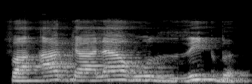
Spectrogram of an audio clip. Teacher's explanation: हमज़ा जब साकिन हो तो ये झटके के साथ अदा होता है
